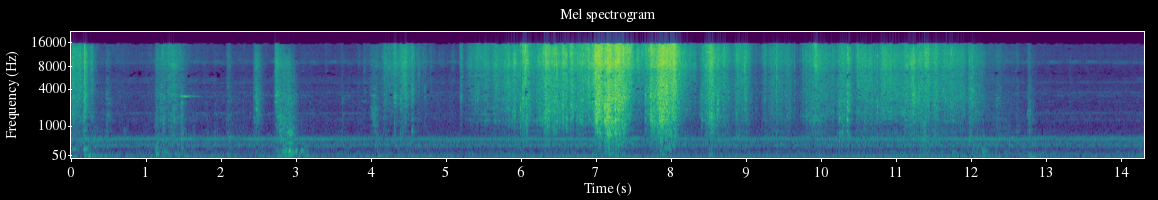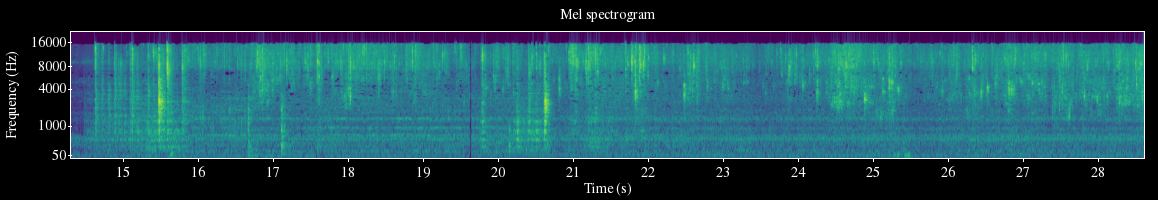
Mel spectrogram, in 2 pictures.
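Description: Plastic wrap crackling and rustling as it is peeled off a dye-soaked tie-dye bundle, then about halfway through a tap starts and water runs and splashes over the fabric into a sink: the freshly dyed shirt being rinsed of excess dye.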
